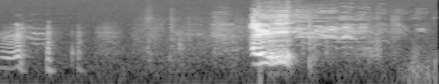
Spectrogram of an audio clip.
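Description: A person's short, loud vocal outburst about two and a half seconds in, lasting about half a second, after a few soft clicks.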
